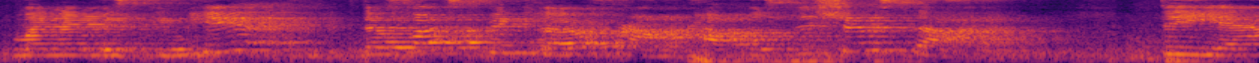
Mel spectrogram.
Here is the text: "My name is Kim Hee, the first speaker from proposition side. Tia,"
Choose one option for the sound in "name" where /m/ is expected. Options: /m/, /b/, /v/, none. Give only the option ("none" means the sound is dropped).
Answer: none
